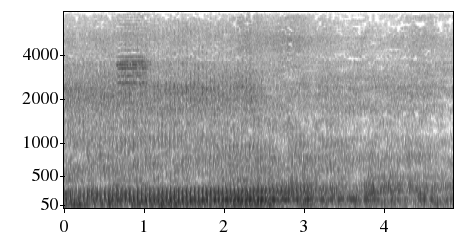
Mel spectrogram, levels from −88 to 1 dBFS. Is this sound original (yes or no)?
yes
